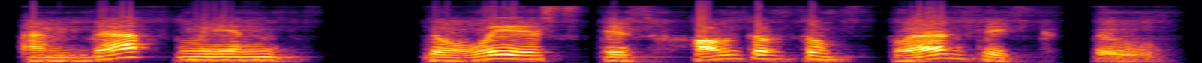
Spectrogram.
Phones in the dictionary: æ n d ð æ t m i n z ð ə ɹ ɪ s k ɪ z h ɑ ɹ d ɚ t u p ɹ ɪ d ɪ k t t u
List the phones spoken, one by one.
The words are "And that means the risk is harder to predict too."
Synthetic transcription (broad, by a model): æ n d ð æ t m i n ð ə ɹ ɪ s ɪ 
